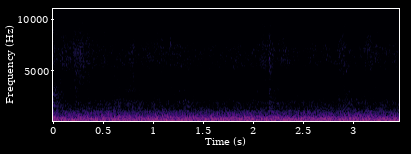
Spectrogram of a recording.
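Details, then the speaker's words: 2000 Hunter Original 52-inch 5-blade USA-made ceiling fan, weathered brick, on medium (nearly like high): soft steady whoosh moving air, no ticks, rubbing or wobble; normal running. "Here's medium. Medium is kind of like high. You can hear it moving stuff around."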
